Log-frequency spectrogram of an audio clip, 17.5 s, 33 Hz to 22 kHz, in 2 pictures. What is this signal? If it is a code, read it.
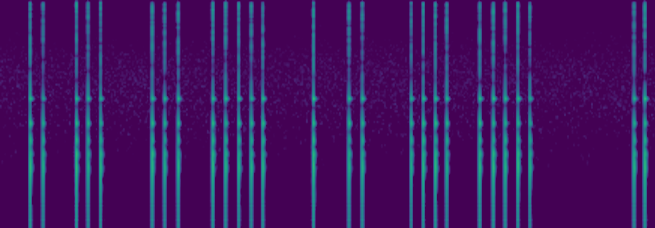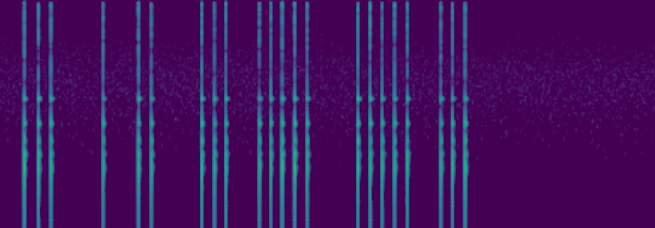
Tap code, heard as knocks on wood, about 6 knocks a second. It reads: HPBU HBPX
